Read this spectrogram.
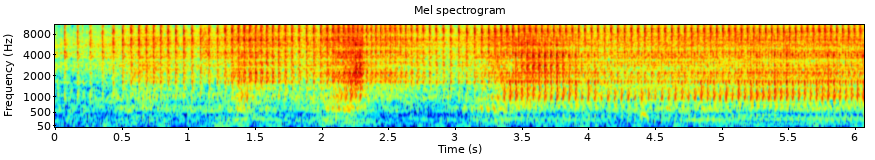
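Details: Knocking engine at idle after adding Motor Up oil additive and idling five minutes: rapid steady knock tracking engine speed; additive did not help, owner suspects a rod/main bearing (metal) failure.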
